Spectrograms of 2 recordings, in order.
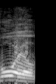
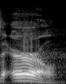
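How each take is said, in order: First: It is said in a plain accent. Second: It is said in a Texas accent. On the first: "Instead of oil" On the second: "they use Earl"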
